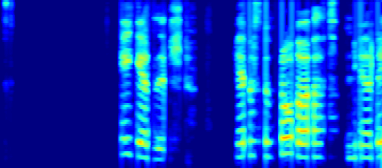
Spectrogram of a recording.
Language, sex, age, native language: Icelandic, male, 14, Icelandic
